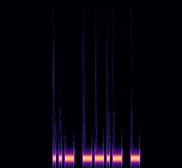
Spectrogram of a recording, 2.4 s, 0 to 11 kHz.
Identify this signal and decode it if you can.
Morse code, heard as a keyed tone, about 30 wpm, 700 Hz. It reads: UQT
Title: USA Call Sign Postfixes - 3 Letters 30wpm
